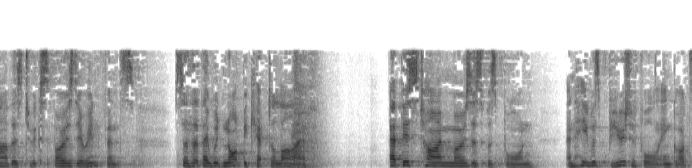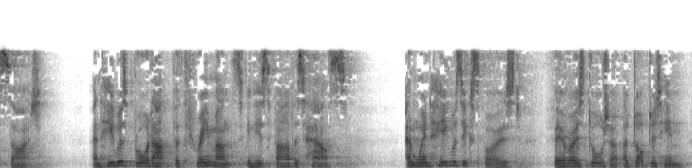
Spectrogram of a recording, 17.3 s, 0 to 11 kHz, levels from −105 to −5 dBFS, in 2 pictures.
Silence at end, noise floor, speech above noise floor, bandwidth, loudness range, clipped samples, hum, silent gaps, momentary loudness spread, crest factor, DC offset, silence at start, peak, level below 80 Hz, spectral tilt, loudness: 0.05 s; -74 dBFS; 44 dB; 8.2 kHz; 3 LU; under 0.1%; none; none; 9 LU; 20 dB; under 0.1%; 0 s; -12 dBFS; -76 dBFS; -3.5 dB/octave; -30 LUFS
